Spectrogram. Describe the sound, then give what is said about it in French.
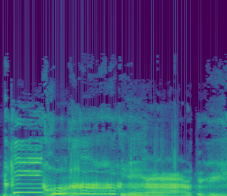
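A beatboxer's voice imitates a dial-up modem: a high whistling tone, then a series of buzzing, warbling pitch steps with hissy static, loud and continuous for about three seconds with no talking. “Donc là j'ai besoin d'un petit bruit de modem de la part de notre cher”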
